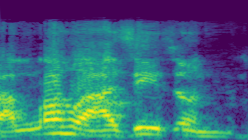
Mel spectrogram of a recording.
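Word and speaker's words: اللهُ عَزِيزٌ: আমি এখানে আল্লাহ মহাপরাক্রমশালী, আল্লাহুস আজিজুন, এখানে হু উচ্চারণ করা হচ্ছে কিন্তু পেস্ট নেই। আসলে কি এখানে একটা পেশ হবে? পেশ হবে তো, পেশ হবে। আল্লাহু আজিজুন, ঠিক আছে, আমার এটা একটু কনফিউশন ছিল।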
